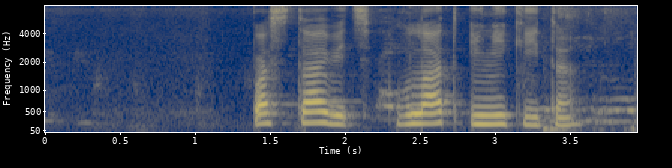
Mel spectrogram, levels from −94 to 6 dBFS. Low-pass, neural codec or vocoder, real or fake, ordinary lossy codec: none; none; real; none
